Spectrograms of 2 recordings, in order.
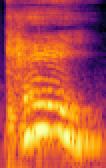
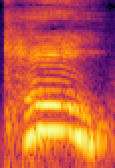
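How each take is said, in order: First: It starts with a breathy k and glides. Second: It starts with a breathy k and glides.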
